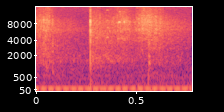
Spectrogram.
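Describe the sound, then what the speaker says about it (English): A deck of angel therapy cards is shuffled close by in a couple of quick riffling bursts over a steady electrical hum. "I'm going to go ahead and shuffle the cards, like always"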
